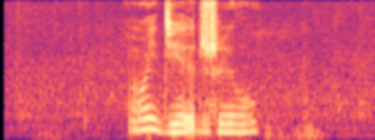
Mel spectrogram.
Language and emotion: Russian, sad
